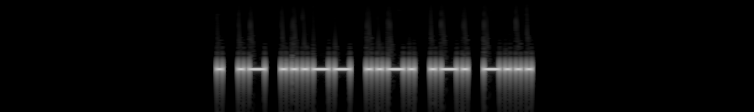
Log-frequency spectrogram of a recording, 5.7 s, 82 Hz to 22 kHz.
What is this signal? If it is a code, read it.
Morse code, heard as a keyed tone, about 30 wpm, 700 Hz. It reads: EA3FRB
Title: DXCC-100 Call Signs - 6 Characters - 30wpm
